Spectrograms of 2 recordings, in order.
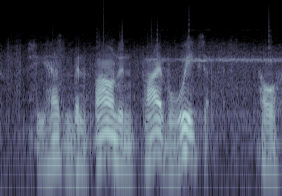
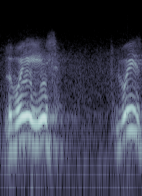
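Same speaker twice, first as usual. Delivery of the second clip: calling out; 9 semitones higher, 6 dB louder than usual. Acted. Husband calls out for wife.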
